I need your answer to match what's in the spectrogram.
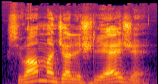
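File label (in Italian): "se ci si chiappa", dialettale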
